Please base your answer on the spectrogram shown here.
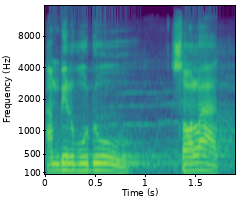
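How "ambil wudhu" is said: ordinary talk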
